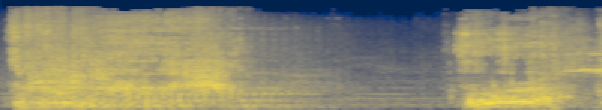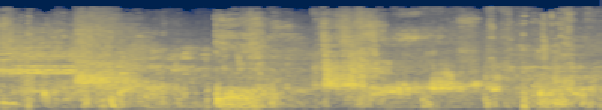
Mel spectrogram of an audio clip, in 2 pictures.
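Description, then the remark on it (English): A horse in a video game neighs loudly, a long whinny that fades into a short pause before more snorting, whinnying and stamping noises return, busy and layered like a game soundtrack. “These guys have horses and shit.”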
